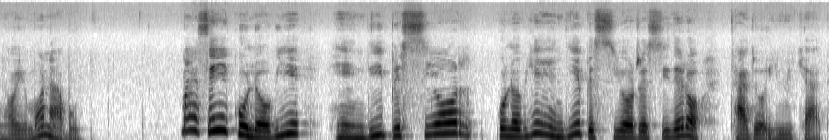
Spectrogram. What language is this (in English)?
Persian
